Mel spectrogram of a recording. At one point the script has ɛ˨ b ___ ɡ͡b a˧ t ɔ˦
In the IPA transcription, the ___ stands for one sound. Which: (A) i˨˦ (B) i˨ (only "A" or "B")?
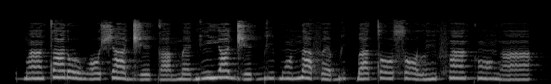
A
